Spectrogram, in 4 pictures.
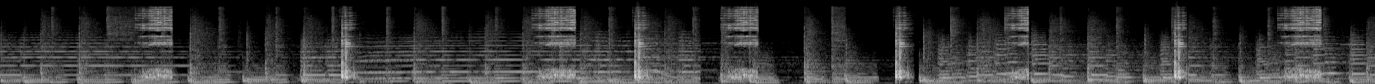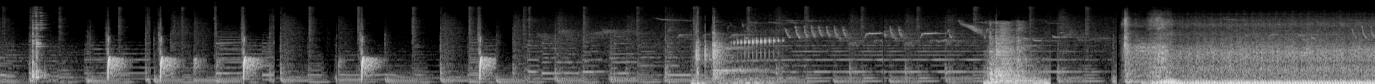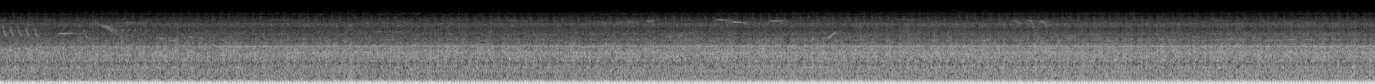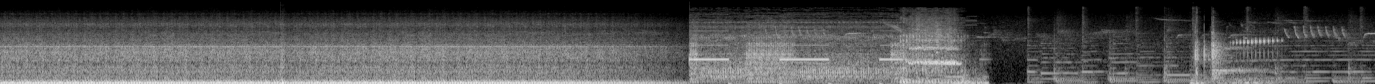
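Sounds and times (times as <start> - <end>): truck engine running: 1.4 - 4.0, 5.2 - 7.6, 10.9 - 19.1, 20.1 - 51.2, 53.2 - 54.2
reversing alarm beeps: 48.2 - 51.2.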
